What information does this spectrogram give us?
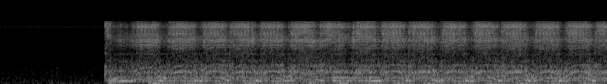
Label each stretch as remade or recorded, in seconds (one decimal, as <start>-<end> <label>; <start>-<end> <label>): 0.0-3.0 recorded; 3.0-3.8 remade; 3.8-6.1 recorded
